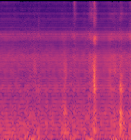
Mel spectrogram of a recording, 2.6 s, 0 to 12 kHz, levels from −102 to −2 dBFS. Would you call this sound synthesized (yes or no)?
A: yes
